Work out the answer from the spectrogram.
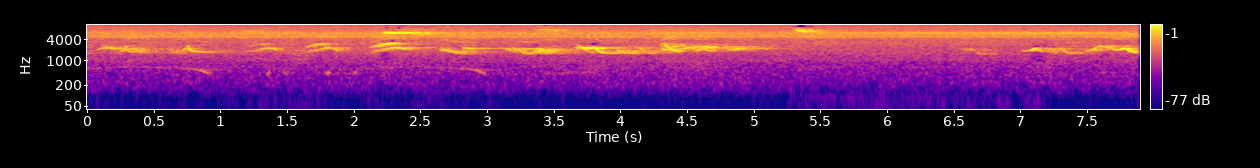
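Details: Rather distant chalk-browed mockingbird song, a loose series of twisting, warbled phrases with brief pauses, over low whistled curves from another caller and background noise.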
